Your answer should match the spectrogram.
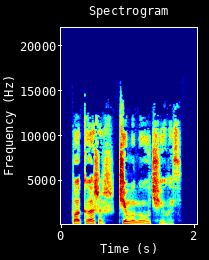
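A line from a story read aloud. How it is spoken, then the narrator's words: Close breathy mutter. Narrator (Russian): бормочет, обжигая кожу дыханием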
